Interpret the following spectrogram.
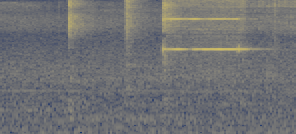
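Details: Short bursts of high hiss followed by a steady high-pitched alarm tone: a high-pressure, high-priority alarm on a universal ventilator with adult, pediatric and neonatal modes.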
